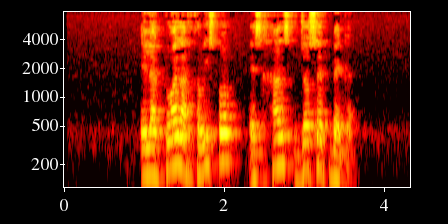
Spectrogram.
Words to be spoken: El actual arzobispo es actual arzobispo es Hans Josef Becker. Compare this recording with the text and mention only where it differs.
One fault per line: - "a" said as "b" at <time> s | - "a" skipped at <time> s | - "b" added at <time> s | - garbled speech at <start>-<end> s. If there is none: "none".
- "actual arzobispo es" skipped at 2.6 s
